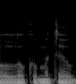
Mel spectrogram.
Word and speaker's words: Локомотив: Це мені, до речі, нагадує, що музиканти знакомитого угорського рок-гурту Локомотив ГТ, вони з гордістю завжди вказували, що фендер. – А як же? – Фендер, так. – Як вони кажуть, Локомотив. Вони кажуть, що треба наголос має бути на перше.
